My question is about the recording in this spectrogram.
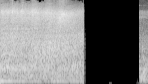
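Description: A loud, steady rushing engine noise with a low hum in its first half, lasting about a second and a half and cut off abruptly.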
